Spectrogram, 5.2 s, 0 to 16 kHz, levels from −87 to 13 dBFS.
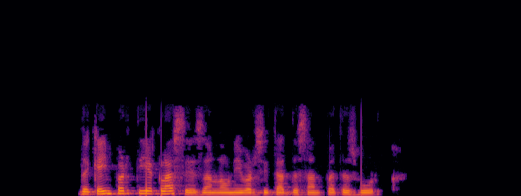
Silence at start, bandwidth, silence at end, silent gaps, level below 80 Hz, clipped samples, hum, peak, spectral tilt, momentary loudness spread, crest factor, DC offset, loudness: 0.8 s; 7.6 kHz; 1.25 s; 3.85-3.91 s; -56 dBFS; under 0.1%; none; -2 dBFS; -6 dB/octave; 6 LU; 18 dB; under 0.1%; -18 LUFS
